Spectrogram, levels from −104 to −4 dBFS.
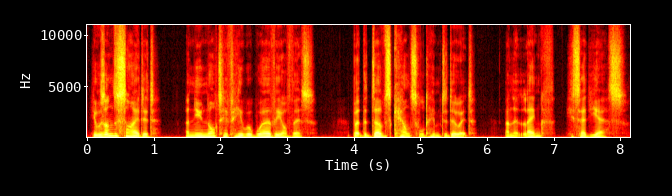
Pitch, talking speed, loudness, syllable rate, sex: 115 Hz, 190 wpm, -21 LUFS, 5.2 syllables/s, male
